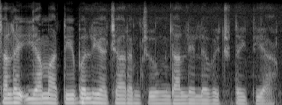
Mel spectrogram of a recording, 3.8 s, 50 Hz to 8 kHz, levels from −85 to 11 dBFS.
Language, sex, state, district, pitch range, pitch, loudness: Wancho, male, Arunachal Pradesh, Longding, 100-115 Hz, 105 Hz, -17 LUFS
